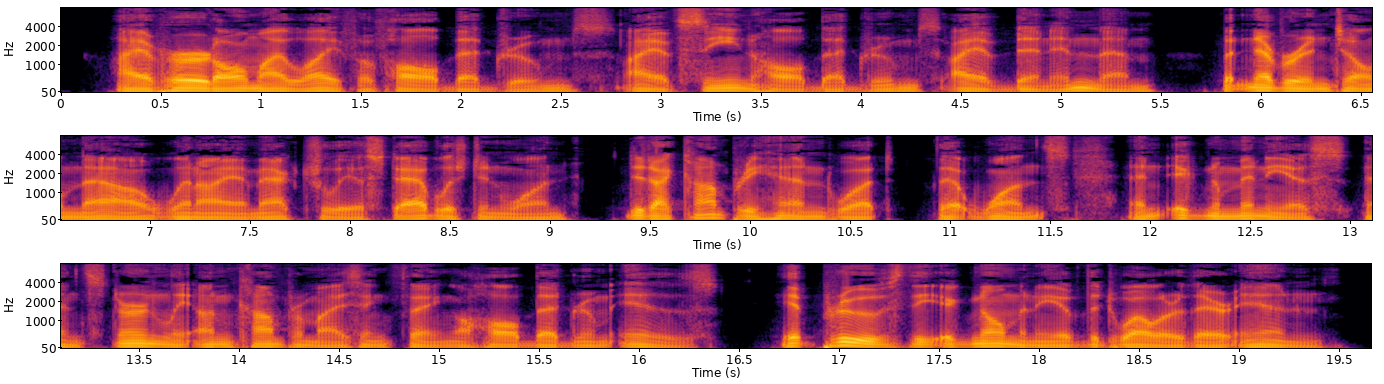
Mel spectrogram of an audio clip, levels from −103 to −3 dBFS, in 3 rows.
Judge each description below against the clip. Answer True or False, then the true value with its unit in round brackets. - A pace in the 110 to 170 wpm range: True (165 wpm)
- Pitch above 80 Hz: False (75 Hz)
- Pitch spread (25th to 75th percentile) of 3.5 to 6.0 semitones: True (4.2 semitones)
